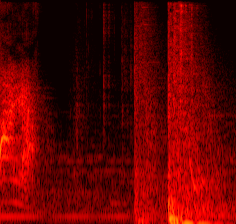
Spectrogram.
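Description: Gunfire in Mass Effect Legendary Edition bursts out as two quick, heavy blasts after a faint voice and a quiet stretch, the second shot louder and trailing into a short rumble.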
